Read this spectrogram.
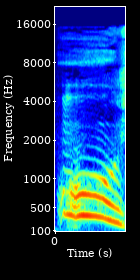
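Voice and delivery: acted storybook shudder on a long ooh; shivering ooh. A narrator's reading. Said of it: "shivered Percy".

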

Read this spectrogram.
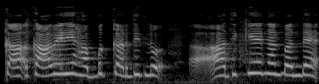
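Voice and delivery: high, hesitant stammered excuse; nervous stammer. Acted. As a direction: stumble over the first sounds, nervously. Girl caught, stammers an excuse.

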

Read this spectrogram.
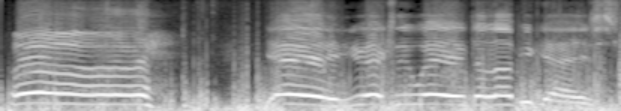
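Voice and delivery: real joy, calling up to them; delighted. Real, not acted. Greeting hikers who waved back, thrilled and high.

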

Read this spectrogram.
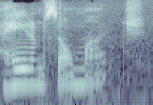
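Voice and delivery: real hate trailing off to a whisper; fading bitter mutter. Real, not acted. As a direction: let the anger drain into a murmur. Fading hatred.

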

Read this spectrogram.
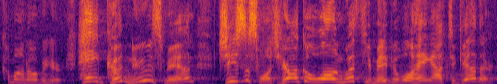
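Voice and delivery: lightly voiced Jesus welcoming him over; Jesus calling the blind man over, eager and friendly; cheerful Jesus. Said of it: "Jesus stops and goes".

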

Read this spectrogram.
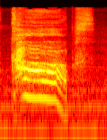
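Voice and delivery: high, loud one-word warning; alarmed shout. A narrator's reading. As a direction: yell it from the back row. Kid shouts identification from last row.

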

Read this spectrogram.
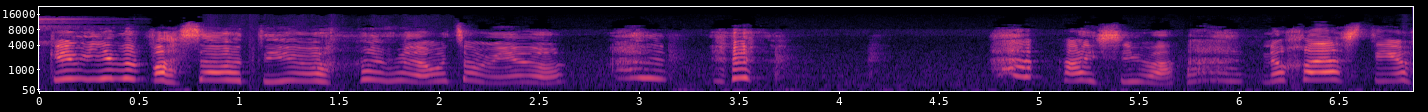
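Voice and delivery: high, loud laughing through the fright; nervous laughter. Real, not acted. Scared player laughing after a close call. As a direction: laugh off the scare, still shaken.

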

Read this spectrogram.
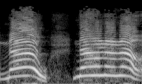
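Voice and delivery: loud, high string of no's; retold frantic protest. Daughter to mother gathering up her records, frantic protest. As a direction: cry out in mock panic.

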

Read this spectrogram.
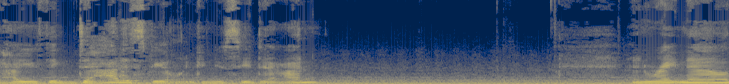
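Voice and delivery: ordinary delivery

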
